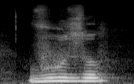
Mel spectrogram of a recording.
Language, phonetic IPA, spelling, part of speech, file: Ukrainian, [ˈwuzɔɫ], вузол, noun, Uk-вузол.ogg
- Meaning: knot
